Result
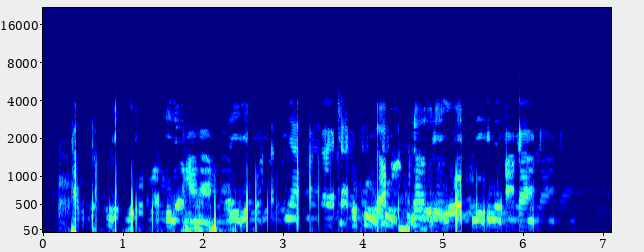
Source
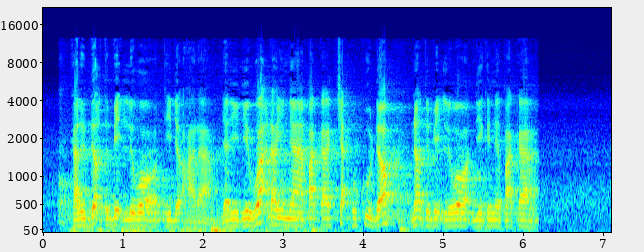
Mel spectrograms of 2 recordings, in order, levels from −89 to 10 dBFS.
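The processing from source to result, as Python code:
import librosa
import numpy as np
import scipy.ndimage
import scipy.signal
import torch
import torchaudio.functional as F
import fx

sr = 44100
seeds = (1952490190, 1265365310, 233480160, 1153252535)

y = fx.noise_reduce_blind(x, sr, reduce_db=24)
y = fx.highpass(y, sr, hz=270.0, slope=12, at=(2.34, 3.17))
y = fx.level_steps(y, sr, step_db=21)
y = fx.transient(y, sr, attack_db=8, sustain_db=0)
y = np.clip(10.0 ** (6.5 / 20.0) * y, -1.0, 1.0) / 10.0 ** (6.5 / 20.0)
y = fx.gate_flip(y, sr, shuts_db=-18.0, range_db=-39)
y = scipy.ndimage.gaussian_filter1d(y, 3.7, mode='constant')
y = fx.env_flanger(y, sr, rest_ms=2.8, full_db=-38.5)
y = fx.echo_feedback(y, sr, ms=258, feedback_pct=23, wet_db=-21)
y = fx.sustainer(y, sr, db_per_s=50.0, at=(4.06, 5.23))
y = y * 10.0 ** (4.5 / 20.0)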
